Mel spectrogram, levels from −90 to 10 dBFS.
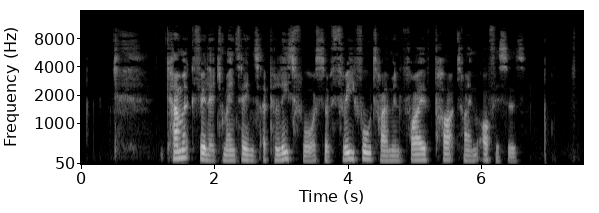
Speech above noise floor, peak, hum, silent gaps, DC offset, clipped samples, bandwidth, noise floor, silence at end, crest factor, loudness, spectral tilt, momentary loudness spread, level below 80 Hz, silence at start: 41 dB; -2 dBFS; none; none; under 0.1%; under 0.1%; 11.5 kHz; -66 dBFS; 0.9 s; 24 dB; -26 LUFS; -5.5 dB/octave; 15 LU; -76 dBFS; 0.5 s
